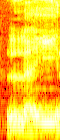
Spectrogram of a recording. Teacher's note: huruf ya itu tengah lidah, posisinya ada aksen kuat di huruf ya mati.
